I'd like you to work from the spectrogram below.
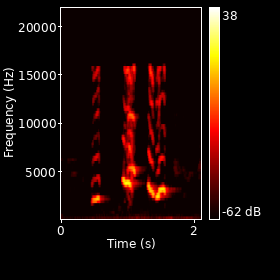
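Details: Lively male orange-headed thrush, song used to lure other birds into answering: three separate short elements, a pure whistle, then two busier, slightly buzzy warbled notes, in quiet surroundings.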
